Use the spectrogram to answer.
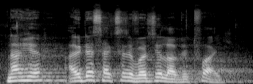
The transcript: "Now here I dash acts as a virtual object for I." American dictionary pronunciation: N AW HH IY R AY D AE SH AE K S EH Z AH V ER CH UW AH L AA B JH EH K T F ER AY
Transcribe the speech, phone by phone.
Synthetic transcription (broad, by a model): N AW HH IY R AY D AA S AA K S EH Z AH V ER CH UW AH L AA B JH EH K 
